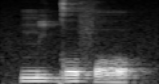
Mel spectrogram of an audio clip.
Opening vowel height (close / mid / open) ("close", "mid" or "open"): close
